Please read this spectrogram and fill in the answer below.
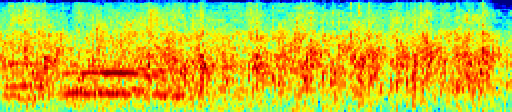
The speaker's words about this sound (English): Would you like that? Хотели бы вы? Big round of applause. Поаплодируем.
